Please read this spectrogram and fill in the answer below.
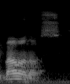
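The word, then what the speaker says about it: vámonos: show she might say vamonos now when you do that it's three syllables the stress of the word is on the first syllable because the stress is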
